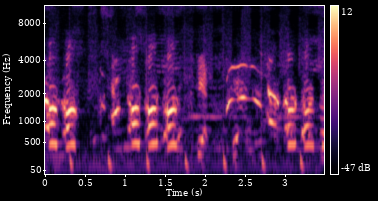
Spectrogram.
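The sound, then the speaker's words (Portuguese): A dog barks rapidly and repeatedly, about eight sharp, fairly loud yips in a steady excited rhythm with only brief gaps between them. “E eu tô com meu cachorro aqui, eu vou soltar no seis.”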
